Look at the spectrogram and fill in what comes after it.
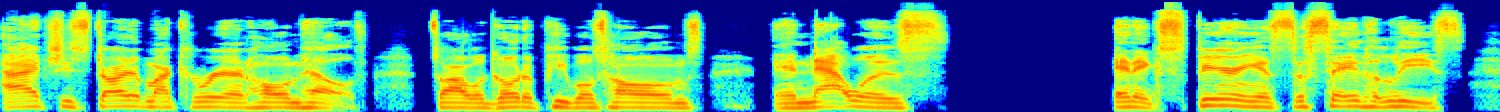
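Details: Adult male speaker; no speech disorder.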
